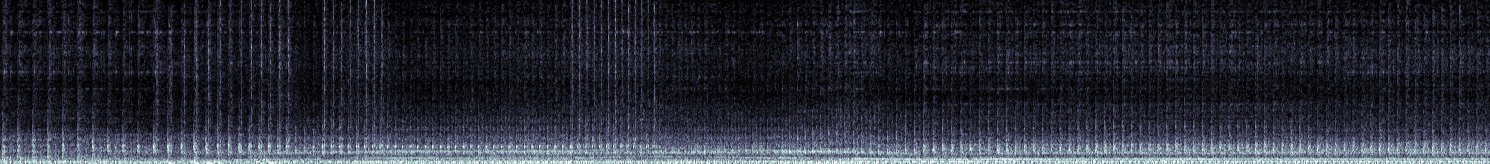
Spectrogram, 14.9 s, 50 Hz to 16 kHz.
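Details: Yanmar TF85 LM single-cylinder diesel just reassembled with cylinder head closed and new side-cover O-ring: steady even thump at idle, no knocks or misses, smooth and quiet; normal idle.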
